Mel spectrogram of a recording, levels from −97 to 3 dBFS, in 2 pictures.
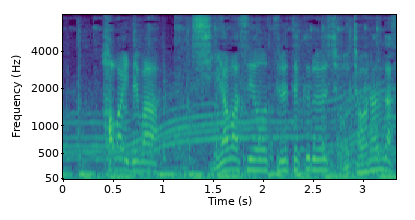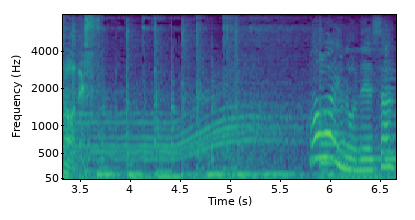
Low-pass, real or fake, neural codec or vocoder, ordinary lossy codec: none; real; none; none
